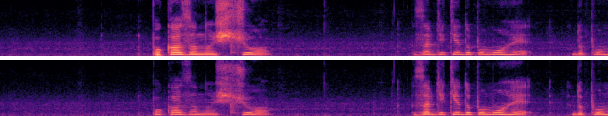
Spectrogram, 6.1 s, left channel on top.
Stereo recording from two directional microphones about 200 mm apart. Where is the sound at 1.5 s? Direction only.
45° left (ahead or behind).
